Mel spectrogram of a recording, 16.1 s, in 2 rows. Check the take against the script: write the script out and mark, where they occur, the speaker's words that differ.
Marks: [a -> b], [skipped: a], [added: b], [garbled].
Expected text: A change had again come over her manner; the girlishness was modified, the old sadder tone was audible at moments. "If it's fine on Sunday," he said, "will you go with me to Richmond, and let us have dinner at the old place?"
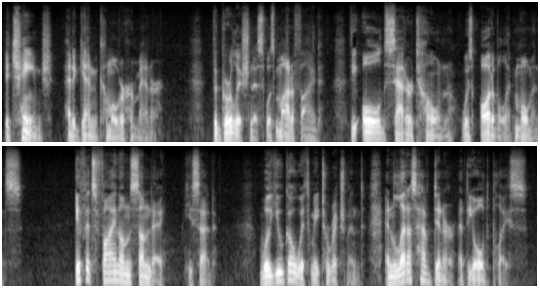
A change had again come over her manner; the girlishness was modified, the old sadder tone was audible at moments. "If it's fine on Sunday," he said, "will you go with me to Richmond, and let us have dinner at the old place?"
